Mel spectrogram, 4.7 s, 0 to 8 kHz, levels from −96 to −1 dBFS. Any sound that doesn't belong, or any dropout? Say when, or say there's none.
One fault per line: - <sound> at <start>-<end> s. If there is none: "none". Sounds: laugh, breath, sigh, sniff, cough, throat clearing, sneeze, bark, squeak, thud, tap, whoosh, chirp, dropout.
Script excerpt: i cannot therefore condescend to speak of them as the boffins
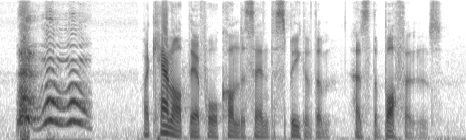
- bark at 0.2-0.9 s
